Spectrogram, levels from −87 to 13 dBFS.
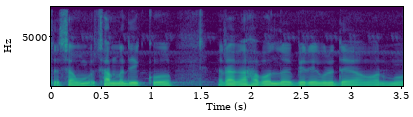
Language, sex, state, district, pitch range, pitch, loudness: Chakma, male, Tripura, West Tripura, 95-105 Hz, 100 Hz, -20 LUFS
